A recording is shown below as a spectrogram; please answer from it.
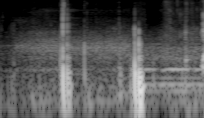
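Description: Two sharp knocks about three-quarters of a second apart as a phone is handled and propped up to film; a faint, low, steady hum starts just after the second knock.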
